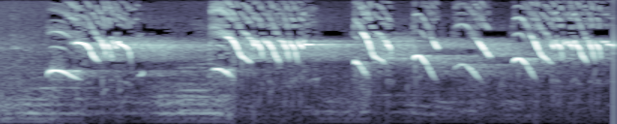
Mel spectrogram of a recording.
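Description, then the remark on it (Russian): A clay 'wet nightingale' whistle, a small pot-shaped peasant children's toy filled with water, warbles like a nightingale, loud, in several bursts of bubbling, trilling chirps with brief pauses between them and no voices. “Любимой игрушкой крестьянских ребятишек была и свистулька «Мокрый соловей». Обычный горшочек свистит просто, а с водой...”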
